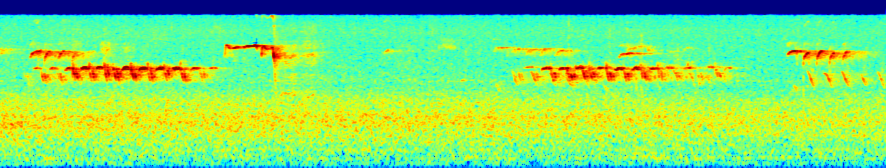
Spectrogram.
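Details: In early spring a slate-colored dark-eyed junco sings short, dry, high trills of rapid even notes, each lasting about a second and a half, over a steady low rumbling background.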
